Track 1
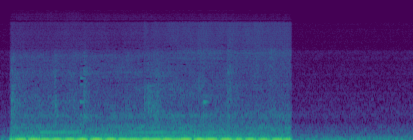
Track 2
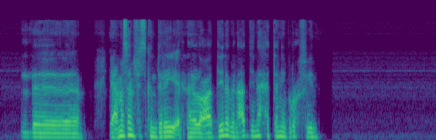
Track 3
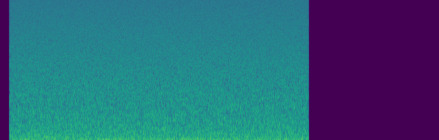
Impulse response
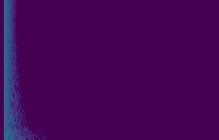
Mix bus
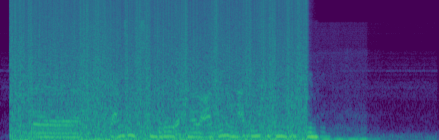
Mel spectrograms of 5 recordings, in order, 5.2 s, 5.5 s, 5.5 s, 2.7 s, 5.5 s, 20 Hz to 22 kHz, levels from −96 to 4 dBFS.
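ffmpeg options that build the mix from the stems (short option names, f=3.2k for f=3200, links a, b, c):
-filter_complex "[0:a]adelay=950,volume=-11.5dB,asplit=2[a][b];[b]volume=-12dB[c];[1:a]asubboost=boost=10:cutoff=130,alimiter=limit=-14dB:level=0:latency=1,volume=-2.5dB,asplit=2[d][e];[e]volume=-20dB[f];[2:a]acrusher=bits=5:dc=4:mix=0:aa=0.000001,volume=-4dB,asplit=2[g][h];[h]volume=-8.5dB[i];[3:a]atrim=start_sample=2205[j];[i][j]afir=irnorm=-1:irlink=0[k];[c][f]amix=inputs=2:normalize=0,aecho=0:1:165:1[l];[a][d][g][k][l]amix=inputs=5:normalize=0,alimiter=limit=-20.5dB:level=0:latency=1:release=18"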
